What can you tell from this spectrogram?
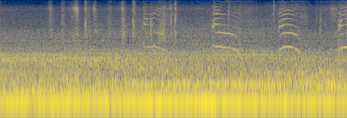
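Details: Kitten meowing to get its owner's attention, four short high meows in the second half, rising then falling in pitch, coming in quick succession over a constant low mechanical hum with scattered clicks earlier.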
